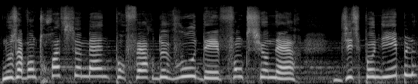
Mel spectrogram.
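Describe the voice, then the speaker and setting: A woman's voice: extremely high pitch, measured pace, long reverb tail. A woman voicing a stern male police training lieutenant who drills recruits in barked, clipped commands.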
